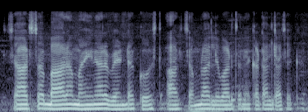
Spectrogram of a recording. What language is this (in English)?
Magahi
